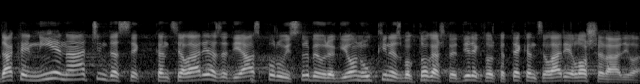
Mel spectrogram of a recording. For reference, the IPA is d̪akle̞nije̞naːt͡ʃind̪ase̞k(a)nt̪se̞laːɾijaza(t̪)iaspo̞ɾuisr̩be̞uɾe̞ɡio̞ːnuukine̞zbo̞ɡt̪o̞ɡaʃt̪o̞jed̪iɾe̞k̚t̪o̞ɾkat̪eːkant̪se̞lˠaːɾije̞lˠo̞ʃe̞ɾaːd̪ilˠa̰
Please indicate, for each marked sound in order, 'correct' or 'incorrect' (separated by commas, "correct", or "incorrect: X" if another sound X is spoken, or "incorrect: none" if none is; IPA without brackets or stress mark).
correct, incorrect: d̪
